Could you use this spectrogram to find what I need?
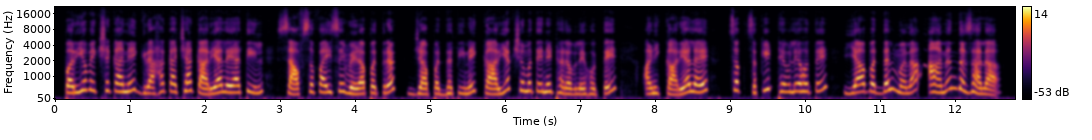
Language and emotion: Marathi, happy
